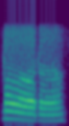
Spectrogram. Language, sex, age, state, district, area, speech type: Marathi, female, 30-45, Maharashtra, Wardha, rural, conversation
